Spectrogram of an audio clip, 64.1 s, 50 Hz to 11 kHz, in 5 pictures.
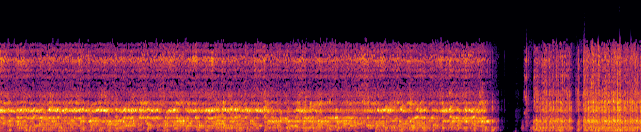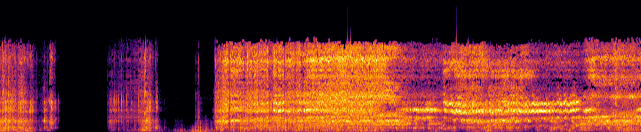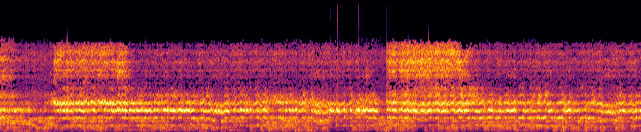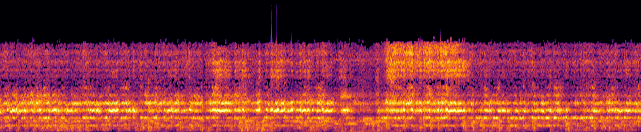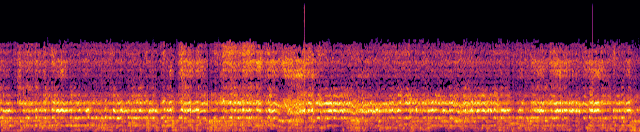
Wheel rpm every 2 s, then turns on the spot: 160, 160, 160, 160, 140, 20, 10, 0, 40, 160, 160, 160, 160, 160, 160, 160, 160, 160, 160, 160, 160, 160, 160, 170, 160, 160, 160, 160, 160, 160, 160, 160.
10-14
